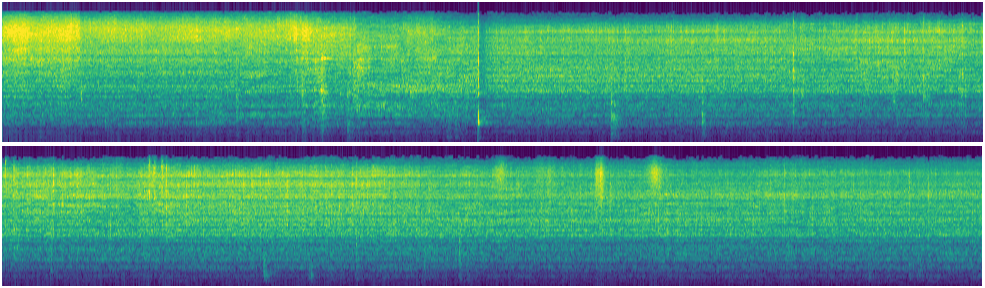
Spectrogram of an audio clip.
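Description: Tomatoes and onions sizzling in a hot wok, stirred with a wooden spatula, with raw chicken pieces added to the pan; the frying hiss is steady and slowly grows quieter. A single sharp knock comes about seven seconds in.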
